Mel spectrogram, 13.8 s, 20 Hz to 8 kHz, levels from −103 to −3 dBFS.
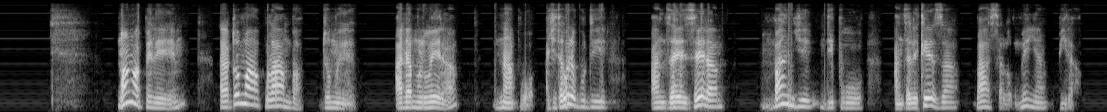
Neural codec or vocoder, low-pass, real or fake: vocoder, 22.05 kHz, 80 mel bands, HiFi-GAN; 7.2 kHz; fake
